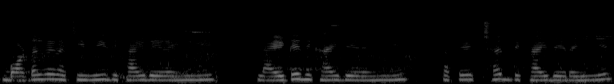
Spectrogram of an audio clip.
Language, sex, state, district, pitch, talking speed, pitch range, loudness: Hindi, female, Chhattisgarh, Rajnandgaon, 205 Hz, 175 wpm, 195-220 Hz, -46 LUFS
